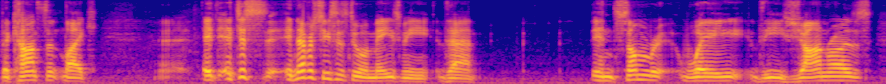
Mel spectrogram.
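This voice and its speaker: A man co-hosting a podcast in casual chat, musing with halting starts and quick mimicking asides. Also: on the high side, gravelly, fairly bright tone. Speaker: podcast co-host.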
